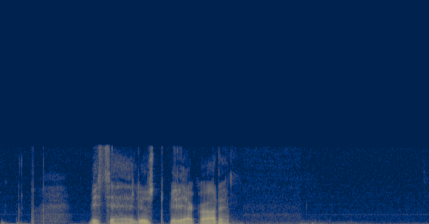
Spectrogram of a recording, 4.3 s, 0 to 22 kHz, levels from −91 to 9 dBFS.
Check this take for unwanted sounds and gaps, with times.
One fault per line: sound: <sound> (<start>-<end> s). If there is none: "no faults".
no faults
